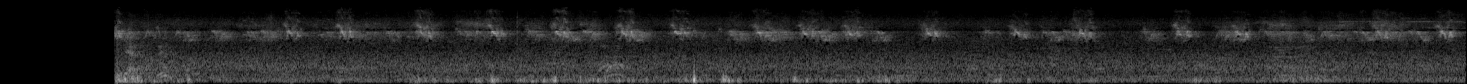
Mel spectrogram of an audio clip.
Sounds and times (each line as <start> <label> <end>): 1.2 Birds 14.6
